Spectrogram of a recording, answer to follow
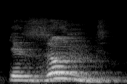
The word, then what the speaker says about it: Gesundheit: Pronunciation. Gesundheit.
